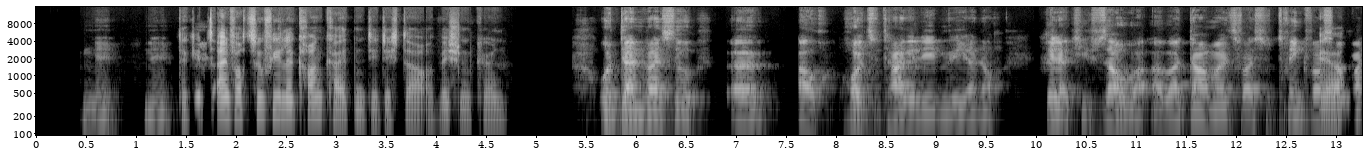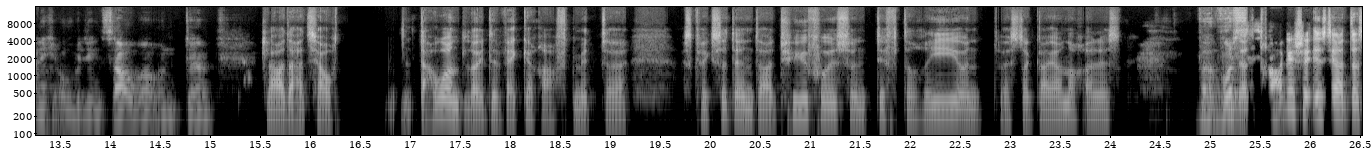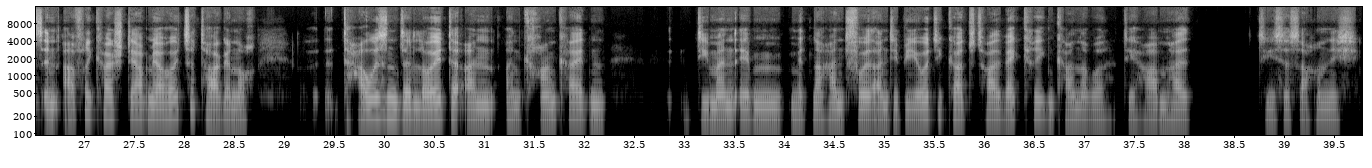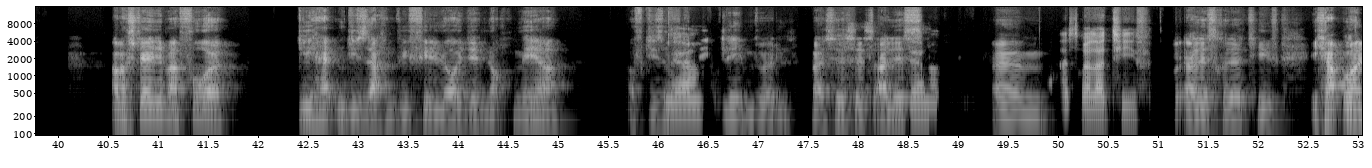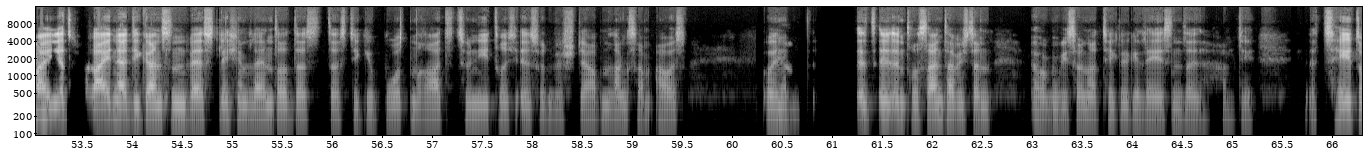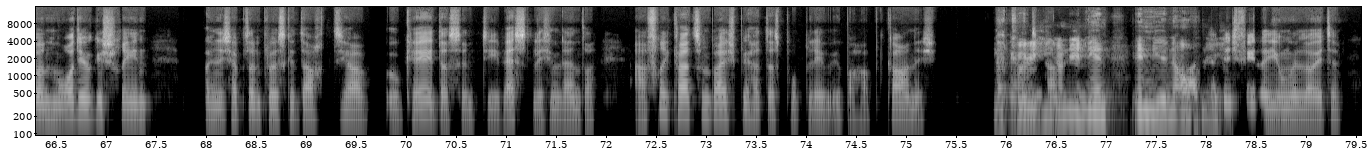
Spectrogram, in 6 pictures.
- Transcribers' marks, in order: surprised: "Wa wusstest du?"
- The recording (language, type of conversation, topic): German, unstructured, Warum war die Entdeckung des Penicillins so wichtig?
